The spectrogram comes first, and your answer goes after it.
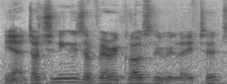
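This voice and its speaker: A man's voice: medium pitch, fast, slight background noise. A man streaming a video game, casually thinking aloud and chatting with his viewers as he plays. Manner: relaxed, thinks aloud and chats with viewers while playing. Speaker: livestreamer playing a video game. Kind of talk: casual let's-play commentary.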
